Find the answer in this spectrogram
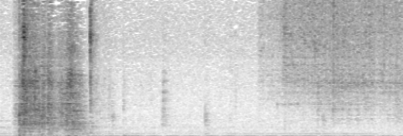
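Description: Kitchen handling sounds: a short clattering scrape of cookware about half a second in, then a steady low hum, with a faint steady hiss starting about four seconds in.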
